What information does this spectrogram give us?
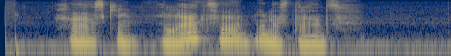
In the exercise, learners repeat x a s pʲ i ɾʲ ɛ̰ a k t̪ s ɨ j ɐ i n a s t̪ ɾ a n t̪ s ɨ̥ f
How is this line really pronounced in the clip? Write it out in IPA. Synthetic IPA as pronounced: x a s kʲ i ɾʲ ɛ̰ a k t̪ s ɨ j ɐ i n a s t̪ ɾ a n t̪ s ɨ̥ f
